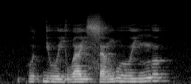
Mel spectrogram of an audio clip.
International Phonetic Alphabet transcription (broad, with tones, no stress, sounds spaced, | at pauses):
kʷ ɐ˨˥ t̚ j uː˨˩ j w ɐ˨ j s ɐ˨˥ m w uː˧ j ŋ ʊ˥ k̚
